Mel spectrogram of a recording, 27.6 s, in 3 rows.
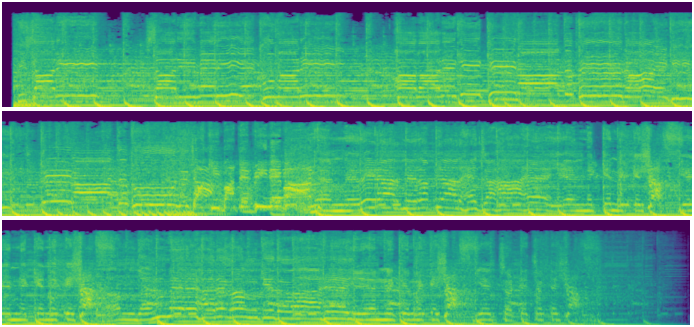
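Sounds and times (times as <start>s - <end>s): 
rap ringtone: 0.2s - 27.5s.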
